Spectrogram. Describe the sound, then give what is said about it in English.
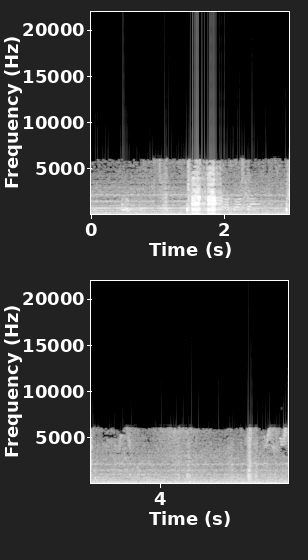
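A duck quacks loudly twice in quick succession, with a few softer, scattered calls afterward over a steady background hum. “Calm down. It's just a duck.”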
